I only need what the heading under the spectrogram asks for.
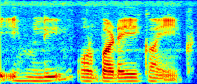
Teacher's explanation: इन दोनों का उच्चारण स्थान होता है तालु यानी कि तालव्य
